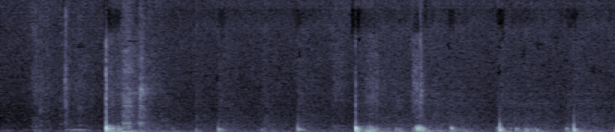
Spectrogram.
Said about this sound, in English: Is that TMJ? I can make mine click.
